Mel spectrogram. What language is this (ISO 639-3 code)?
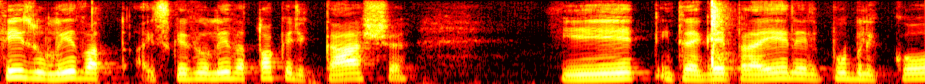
por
